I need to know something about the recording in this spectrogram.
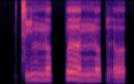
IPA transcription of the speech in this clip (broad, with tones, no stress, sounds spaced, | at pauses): t͡s i˩˧ nː o˧ pː ɤː˥˧ nː o˥˧ p r o˩˧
